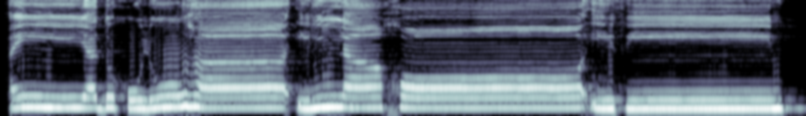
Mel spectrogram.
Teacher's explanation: یہ مد متصل ہے، بڑی مد ہے، جس کو ہم نے 4 حرکات کے برابر کھینچنا ہے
